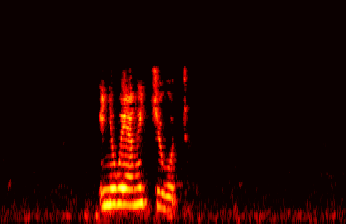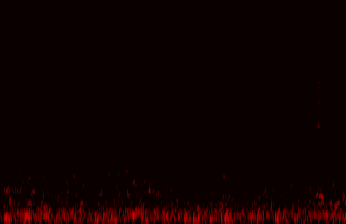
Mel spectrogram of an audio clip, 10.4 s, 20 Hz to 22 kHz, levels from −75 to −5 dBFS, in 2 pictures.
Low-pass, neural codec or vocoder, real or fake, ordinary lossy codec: 7.2 kHz; none; real; AAC, 48 kbps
